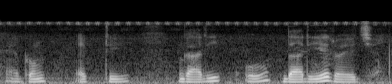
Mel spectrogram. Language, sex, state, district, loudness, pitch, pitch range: Bengali, male, Tripura, West Tripura, -18 LUFS, 125 Hz, 115-135 Hz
